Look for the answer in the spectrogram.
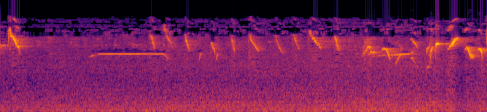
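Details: Oriental white-eye singing energetically, meant to coax reluctant white-eyes into singing. Scattered sharp, high chirps open the clip, then a sustained steady whistle. Quick notes follow and grow busier into dense twittering near the close.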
